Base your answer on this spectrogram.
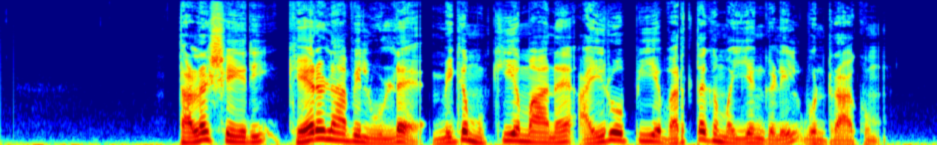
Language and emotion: Tamil, neutral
